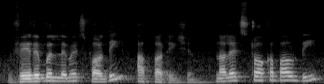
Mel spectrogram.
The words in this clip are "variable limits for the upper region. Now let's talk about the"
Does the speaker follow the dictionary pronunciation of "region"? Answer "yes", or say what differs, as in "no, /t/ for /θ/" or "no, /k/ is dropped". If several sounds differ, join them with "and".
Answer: no, /ʃ/ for /dʒ/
